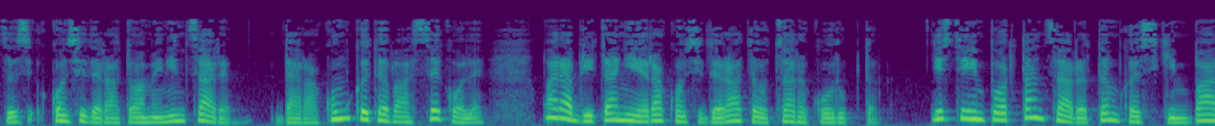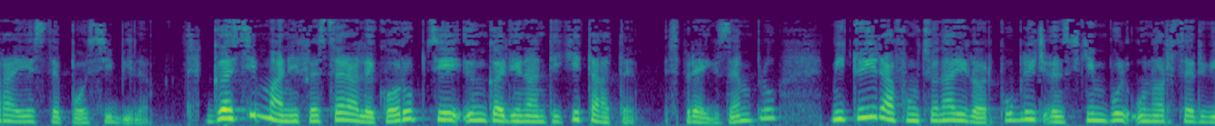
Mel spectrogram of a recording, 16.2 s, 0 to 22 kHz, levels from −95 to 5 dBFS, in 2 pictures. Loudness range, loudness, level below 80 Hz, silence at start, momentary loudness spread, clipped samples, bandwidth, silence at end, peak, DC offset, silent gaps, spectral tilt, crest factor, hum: 4 LU; -23 LUFS; -56 dBFS; 0.05 s; 10 LU; under 0.1%; 11.5 kHz; 0 s; 0 dBFS; under 0.1%; none; -7 dB/octave; 22 dB; none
